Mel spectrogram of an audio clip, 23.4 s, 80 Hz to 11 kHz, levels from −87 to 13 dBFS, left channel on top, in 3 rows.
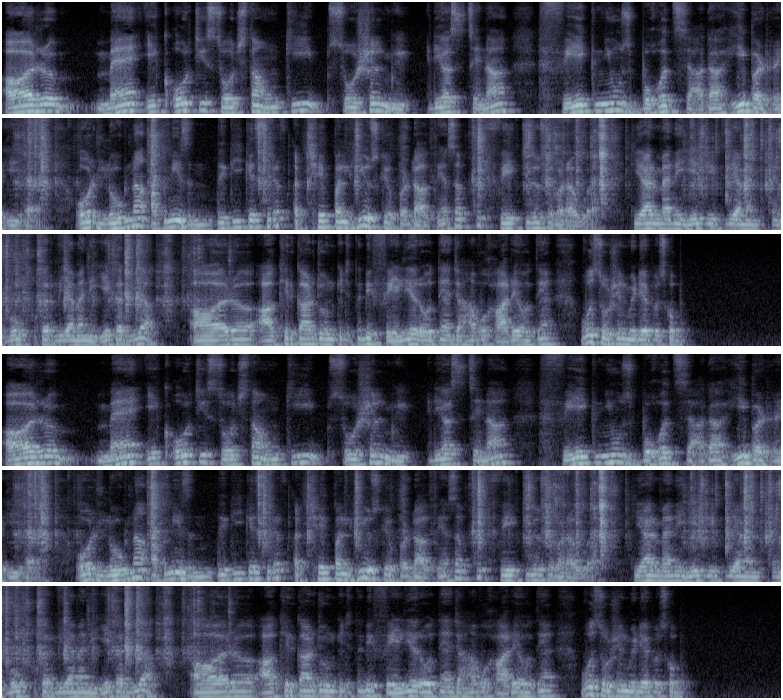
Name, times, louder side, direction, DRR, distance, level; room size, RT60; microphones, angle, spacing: voice 1, 0.0-5.1 5.4-17.1 17.5-22.4, left 1 dB, 50° left, 0.9 m, -24 dB
sound 1, 7.8-9.5 10.3-12.1 12.5-14.1 14.4-17.9, right 1 dB, 5° right, 0.7 m, -29 dB
3.4 x 2.7 x 2.6 m
head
